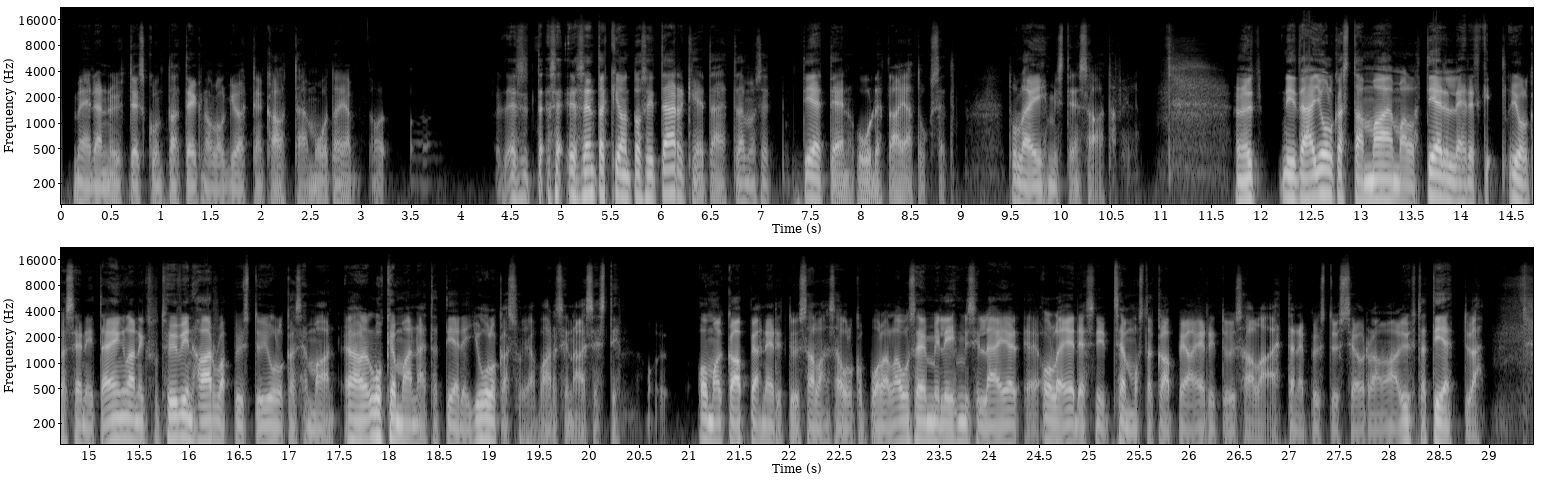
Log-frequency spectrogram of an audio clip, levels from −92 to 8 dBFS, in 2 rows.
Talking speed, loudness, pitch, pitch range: 115 wpm, -22 LUFS, 100 Hz, 90-110 Hz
